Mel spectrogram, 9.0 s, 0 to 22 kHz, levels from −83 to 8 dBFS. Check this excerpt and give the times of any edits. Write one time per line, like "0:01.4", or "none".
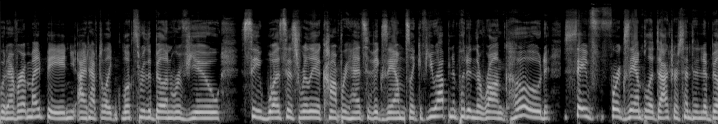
0:05.1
